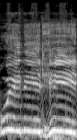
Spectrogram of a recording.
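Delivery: put-on very high shout in a heavy Jamaican accent. Retelling a scene, quoting the stereotypical jamaican guy yelling in a heavy jamaican accent. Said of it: "yelling all this stuff with a heavy accent".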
